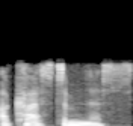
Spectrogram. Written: accustomedness

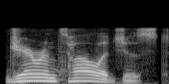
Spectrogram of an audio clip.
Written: gerontologist

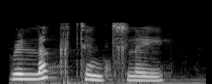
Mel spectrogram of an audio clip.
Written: reluctantly

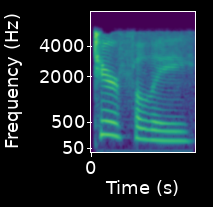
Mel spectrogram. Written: tearfully

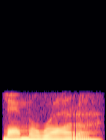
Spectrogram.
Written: La Mirada

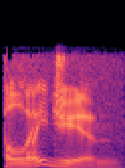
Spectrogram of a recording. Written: Pelagian

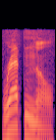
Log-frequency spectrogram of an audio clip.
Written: retinal

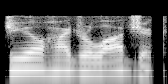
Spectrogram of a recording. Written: geohydrologic

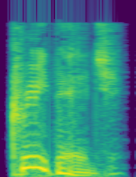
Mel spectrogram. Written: creepage

